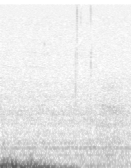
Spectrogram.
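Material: Nothing is struck.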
